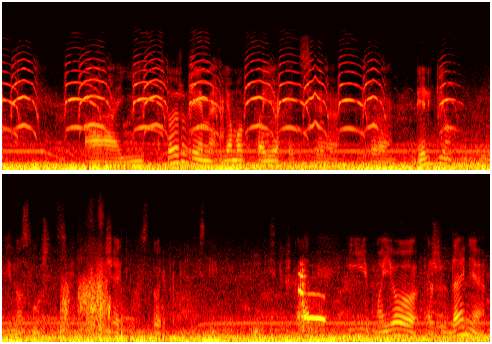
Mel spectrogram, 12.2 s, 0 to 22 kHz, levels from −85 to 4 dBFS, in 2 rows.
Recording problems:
muffled; very; fading above 3.5 kHz
animal sounds; very loud; throughout; 1 dB above the speech
low rumble; loud; throughout; 9 dB below the speech
chatter from many people; noticeable; throughout; 15 dB below the speech
uneven, jittery; strongly; from 1 to 12 s

